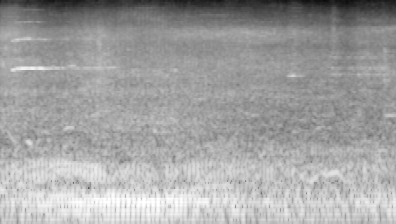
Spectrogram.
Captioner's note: street noise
